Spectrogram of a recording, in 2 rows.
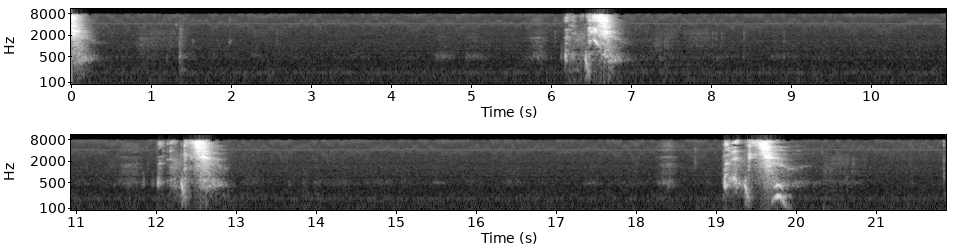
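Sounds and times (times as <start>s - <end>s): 
breathy male sneezing: 0.0s - 0.4s, 6.2s - 7.0s, 12.0s - 13.0s, 19.1s - 20.2s.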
